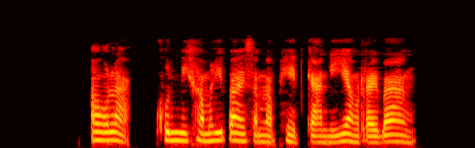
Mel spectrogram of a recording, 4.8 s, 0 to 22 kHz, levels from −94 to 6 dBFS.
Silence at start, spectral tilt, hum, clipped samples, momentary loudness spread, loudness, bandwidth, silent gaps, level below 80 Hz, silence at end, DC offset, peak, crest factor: 0.9 s; -6 dB/octave; none; under 0.1%; 5 LU; -27 LUFS; 7.8 kHz; 1.37-1.55 s; -70 dBFS; 0.6 s; under 0.1%; -10 dBFS; 18 dB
